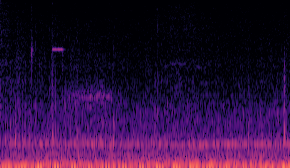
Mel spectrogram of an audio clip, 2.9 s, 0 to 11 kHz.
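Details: 2004 Honda Odyssey V6 that bucked while driving and idled rough: a lumpy, uneven idle with a periodic stumble. The code points to a cylinder 4 misfire.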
